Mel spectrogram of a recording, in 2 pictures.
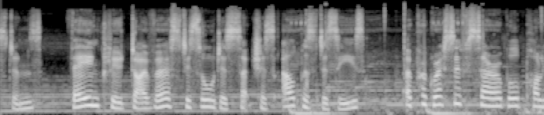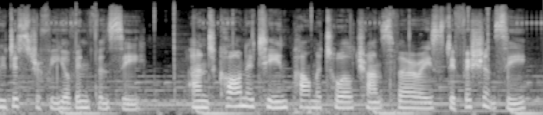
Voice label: Medical eLearning mitochondrial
